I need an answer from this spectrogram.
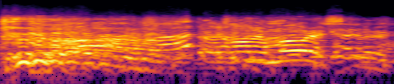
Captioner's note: all chuckling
